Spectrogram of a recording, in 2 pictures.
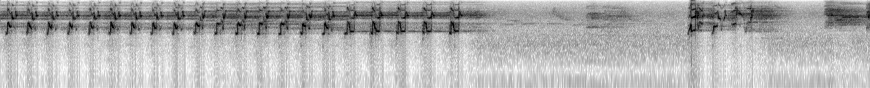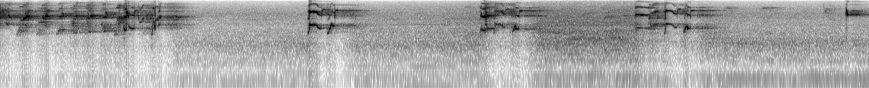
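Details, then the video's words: Lovebird in competition-style ngekek panjang: a long, rapid pulsing trill of harsh high notes for over three seconds, then broken scratchy chatter bursts with pauses. "Masteran Loveberd Ngekek panjang"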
